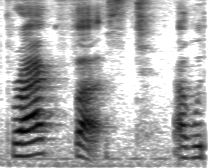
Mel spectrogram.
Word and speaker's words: breakfast: 자 그리고요 아침 식사라는 단어의 발음은요 breakfast라고 되는데요 너무뻐라고 읽지 마시고 약간 퍼에 가깝게 breakfast라고 읽어주시면 되겠습니다 breakfast가 아니라 break first에요 다시 읽어 보도록 하겠습니다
